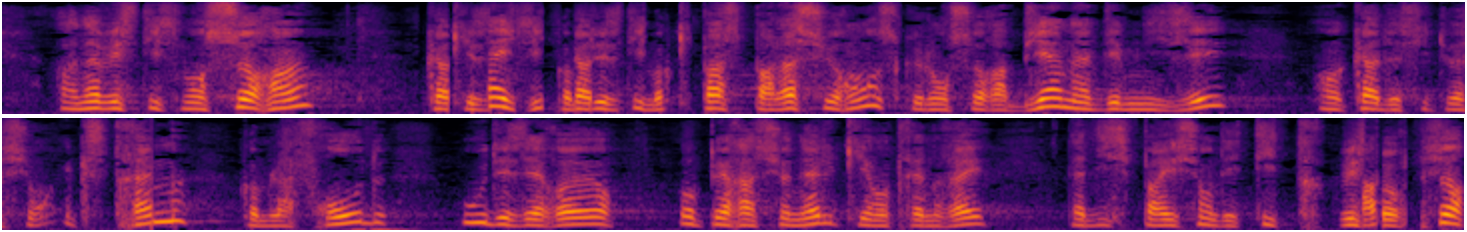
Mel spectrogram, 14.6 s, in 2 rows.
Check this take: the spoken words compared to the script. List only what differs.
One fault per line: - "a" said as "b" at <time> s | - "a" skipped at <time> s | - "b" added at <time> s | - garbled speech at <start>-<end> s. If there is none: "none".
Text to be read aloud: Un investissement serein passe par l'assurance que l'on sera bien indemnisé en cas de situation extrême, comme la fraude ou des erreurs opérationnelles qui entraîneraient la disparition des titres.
- garbled speech at 2.1-3.5 s
- garbled speech at 14.0-14.6 s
